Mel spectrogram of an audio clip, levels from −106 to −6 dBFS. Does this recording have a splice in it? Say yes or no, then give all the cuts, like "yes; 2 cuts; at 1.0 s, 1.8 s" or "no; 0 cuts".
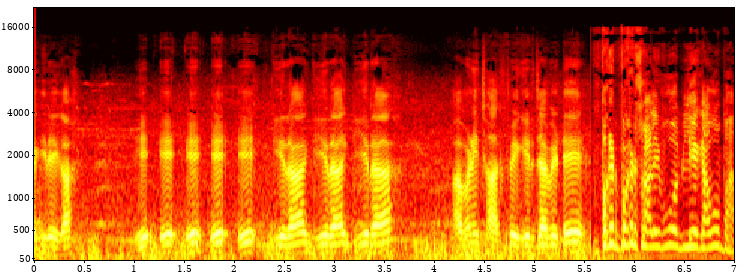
yes; 1 cut; at 5.6 s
